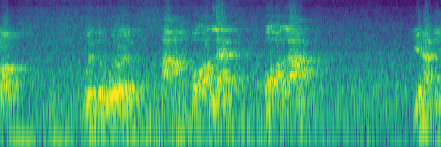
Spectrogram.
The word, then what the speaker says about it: Aleph: The first letter is Allah, or how to pronounce it today, Aleph.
